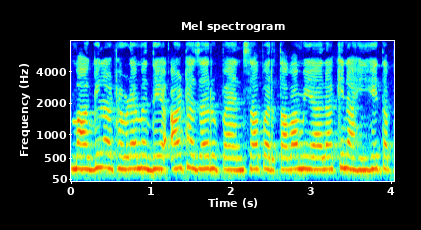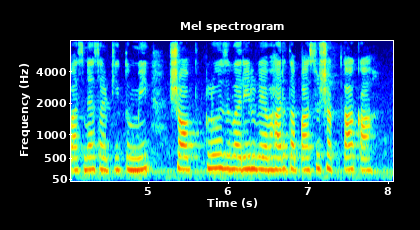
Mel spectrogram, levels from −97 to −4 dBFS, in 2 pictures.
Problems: constant background noise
